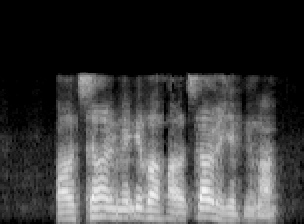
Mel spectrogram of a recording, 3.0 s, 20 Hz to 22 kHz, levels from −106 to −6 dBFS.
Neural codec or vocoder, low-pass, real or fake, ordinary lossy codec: codec, 24 kHz, 1 kbps, SNAC; 5.4 kHz; fake; AAC, 24 kbps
